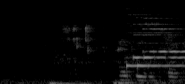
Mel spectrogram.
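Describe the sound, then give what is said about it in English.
A phone rings on an outgoing call, a brief chirp followed by a steady, bright ringing tone that starts about a second in and continues, clear. “if I need you like anytime, do you feel like you would always answer the phone for me?”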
